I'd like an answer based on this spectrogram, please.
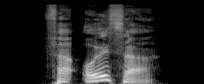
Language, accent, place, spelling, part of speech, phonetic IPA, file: German, Germany, Berlin, veräußer, verb, [fɛɐ̯ˈʔɔɪ̯sɐ], De-veräußer.ogg
- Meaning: inflection of veräußern: 1. first-person singular present 2. singular imperative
